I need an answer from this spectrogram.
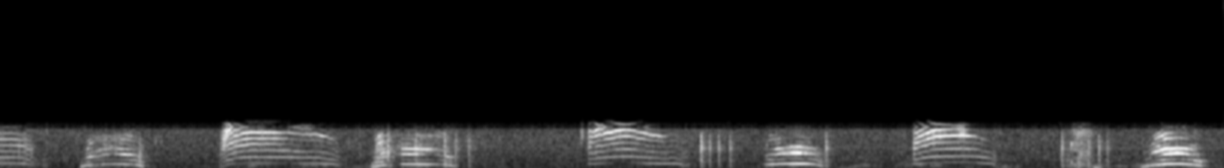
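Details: Young kitten, three months old, talking in a rapid series of about ten arched meows over eight seconds, some brief and chirpy, others drawn out and bending down at the end.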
